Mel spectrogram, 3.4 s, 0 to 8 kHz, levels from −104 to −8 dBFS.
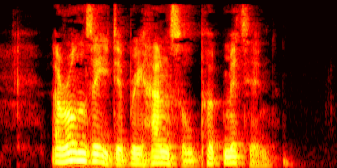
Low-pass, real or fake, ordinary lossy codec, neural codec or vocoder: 7.2 kHz; real; MP3, 48 kbps; none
